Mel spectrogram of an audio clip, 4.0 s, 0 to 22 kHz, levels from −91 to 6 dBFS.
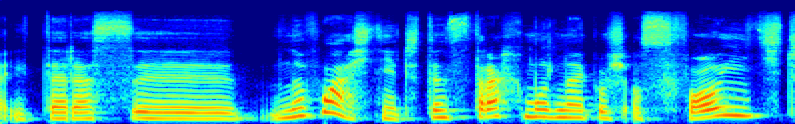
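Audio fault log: Nothing to log here, since there's no fault to be heard anywhere in this bit of speech.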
